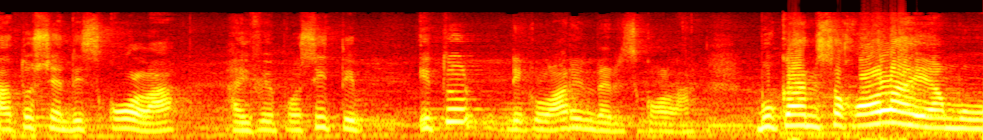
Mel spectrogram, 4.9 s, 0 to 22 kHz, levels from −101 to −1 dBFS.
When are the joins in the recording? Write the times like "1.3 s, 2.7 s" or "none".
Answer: none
